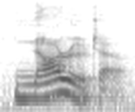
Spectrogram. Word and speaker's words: Naruto: Yeah, please pronounce this correctly so my anime-loving son doesn't hate me. Naruto? Naruto.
